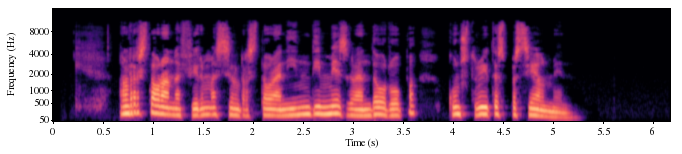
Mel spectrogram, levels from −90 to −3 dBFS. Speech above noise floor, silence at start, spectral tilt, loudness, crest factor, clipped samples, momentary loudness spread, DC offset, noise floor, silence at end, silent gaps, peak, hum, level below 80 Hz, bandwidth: 56 dB; 0.65 s; -5.5 dB/octave; -20 LUFS; 18 dB; under 0.1%; 9 LU; under 0.1%; -76 dBFS; 1 s; none; -2 dBFS; none; -68 dBFS; 11 kHz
